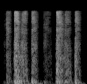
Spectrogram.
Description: office felt pen short squiggle stroke on paper handwriting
